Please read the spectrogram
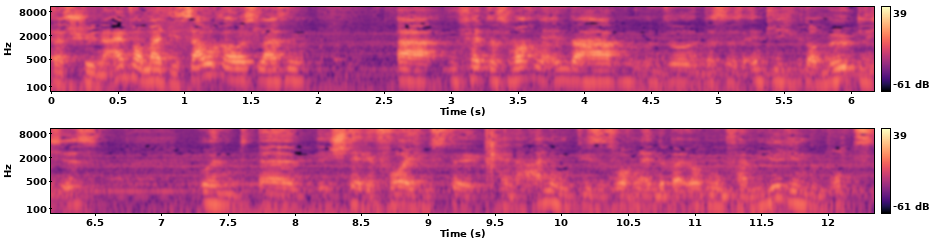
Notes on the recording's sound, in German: Sie haben sich live auf einer Veranstaltung - dieses Mal dem Full Force Festival, getroffen.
